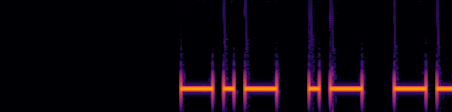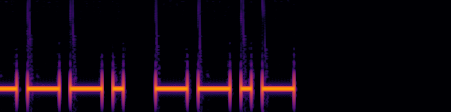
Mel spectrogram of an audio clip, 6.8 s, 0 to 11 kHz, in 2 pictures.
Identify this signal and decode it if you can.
Morse code, heard as a keyed tone, about 15 wpm, 700 Hz. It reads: KA9Q
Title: USA Call Signs - 4 Characters - Repeated 2x - 15wpm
